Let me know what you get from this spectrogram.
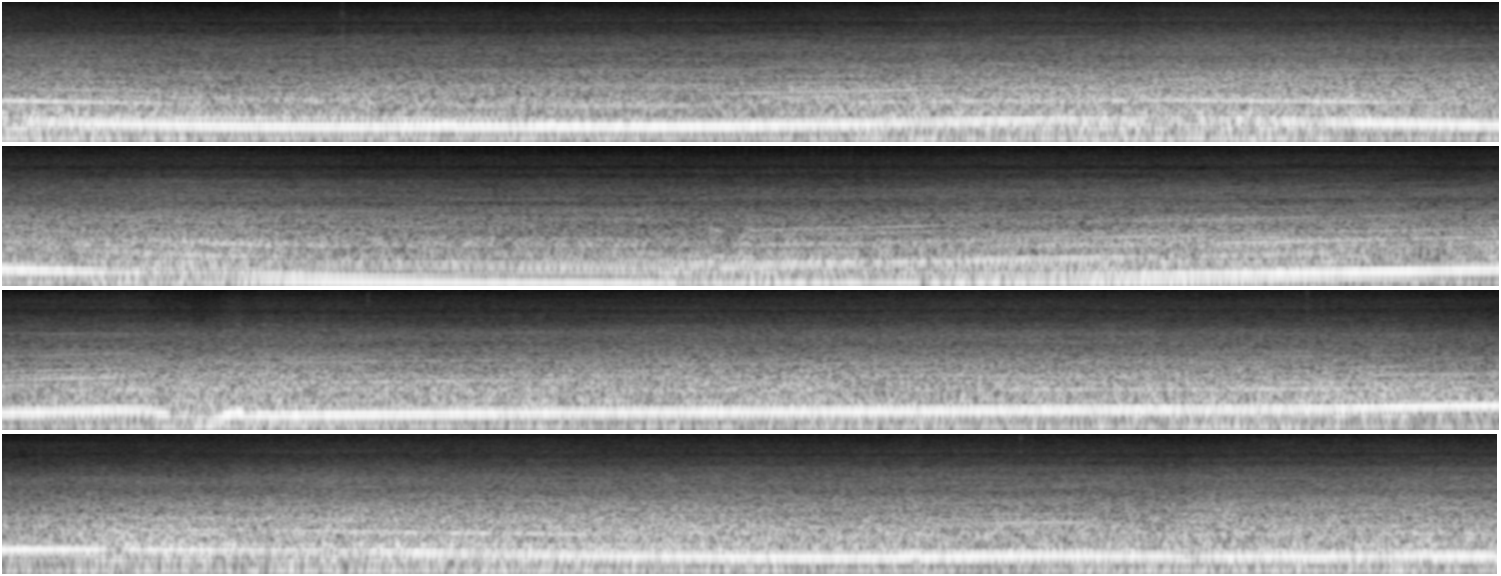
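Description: Motorcycle engine running under way, with steady wind and road noise. The revs fall to a low point about ten seconds in and climb again. There is a brief dip about sixteen seconds in, after which the engine holds a steady pitch.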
